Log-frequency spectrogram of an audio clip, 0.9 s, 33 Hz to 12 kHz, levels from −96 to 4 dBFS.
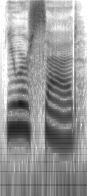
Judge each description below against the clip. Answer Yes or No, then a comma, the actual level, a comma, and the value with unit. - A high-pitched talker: Yes, high, 220 Hz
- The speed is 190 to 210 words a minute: Yes, fast, 205 wpm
